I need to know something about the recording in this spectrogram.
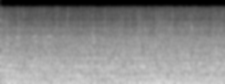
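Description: Background music over the steady rush of flowing river water.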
